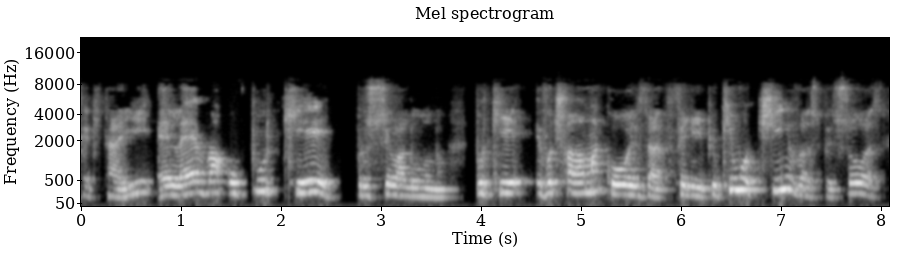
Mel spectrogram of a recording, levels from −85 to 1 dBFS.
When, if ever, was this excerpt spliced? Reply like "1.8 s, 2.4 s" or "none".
2.6 s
